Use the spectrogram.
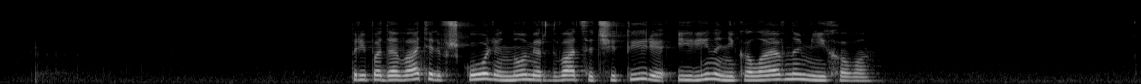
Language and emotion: Russian, neutral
